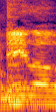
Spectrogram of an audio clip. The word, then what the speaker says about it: Anhelo: Anhelo and hello. And hello. Just show up. And hello. So, we're trying to pronounce the name of a restaurant that's pretty darn good.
